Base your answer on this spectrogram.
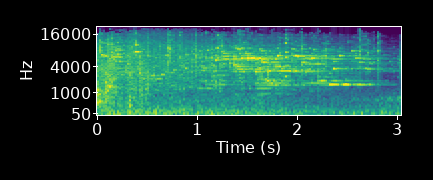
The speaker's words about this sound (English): And despite being several sizes larger than this mirror, with a mere step, his entire body is on the other side of it. And as soon as that happens, all of the mirrors shatter.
